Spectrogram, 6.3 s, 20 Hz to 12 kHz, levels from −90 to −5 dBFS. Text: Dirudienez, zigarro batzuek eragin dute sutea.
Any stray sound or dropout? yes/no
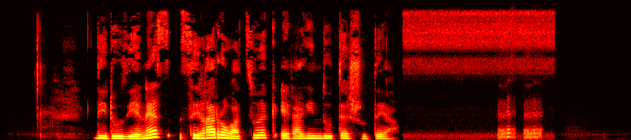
yes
